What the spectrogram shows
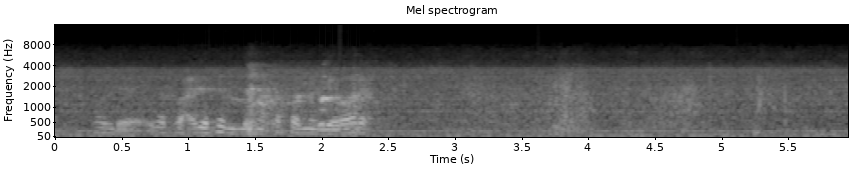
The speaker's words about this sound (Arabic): تكييف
